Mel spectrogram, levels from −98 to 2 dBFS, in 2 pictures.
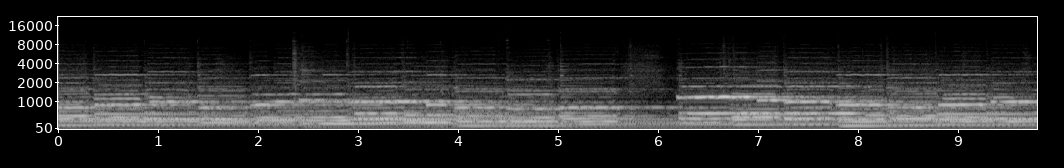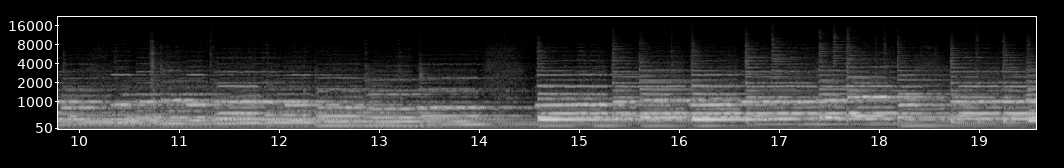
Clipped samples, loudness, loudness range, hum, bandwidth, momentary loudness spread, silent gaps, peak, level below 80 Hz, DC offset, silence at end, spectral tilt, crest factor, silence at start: under 0.1%; -27 LUFS; 4 LU; none; 6.2 kHz; 8 LU; none; -10 dBFS; -60 dBFS; under 0.1%; 0 s; -9 dB/octave; 16 dB; 0 s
